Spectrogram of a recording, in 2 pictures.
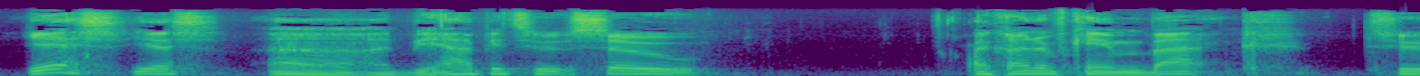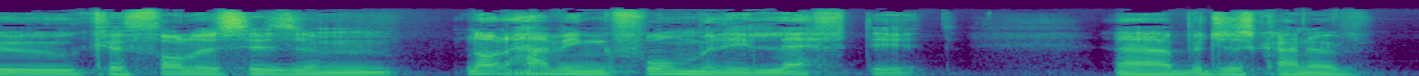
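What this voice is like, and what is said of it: British accent. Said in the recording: “There's that British accent.”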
